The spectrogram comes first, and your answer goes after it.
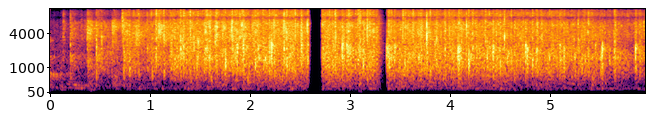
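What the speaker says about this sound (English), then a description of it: "A round of applause for the staff, please." An audience at a governor's town hall meeting applauds the staff with a steady burst of clapping from a large crowd. The clapping stays fairly even and fills the room, with two very brief drops before continuing.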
